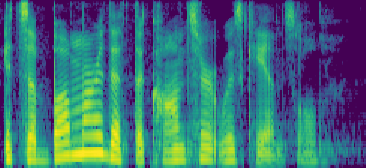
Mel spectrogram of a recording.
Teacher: No T on concert, just hold the tongue there.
